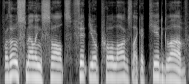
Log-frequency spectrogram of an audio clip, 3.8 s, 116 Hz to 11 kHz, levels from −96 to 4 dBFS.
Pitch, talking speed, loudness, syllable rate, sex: 155 Hz, 175 wpm, -15 LUFS, 4.4 syllables/s, male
